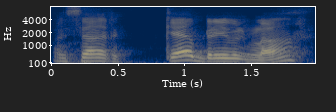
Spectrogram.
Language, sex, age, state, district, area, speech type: Tamil, male, 45-60, Tamil Nadu, Mayiladuthurai, rural, spontaneous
